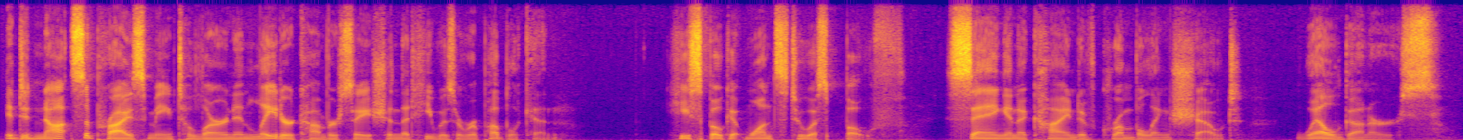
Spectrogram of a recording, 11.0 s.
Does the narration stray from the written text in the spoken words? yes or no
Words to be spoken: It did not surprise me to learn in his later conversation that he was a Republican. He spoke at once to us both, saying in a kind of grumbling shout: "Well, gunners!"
yes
